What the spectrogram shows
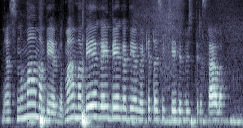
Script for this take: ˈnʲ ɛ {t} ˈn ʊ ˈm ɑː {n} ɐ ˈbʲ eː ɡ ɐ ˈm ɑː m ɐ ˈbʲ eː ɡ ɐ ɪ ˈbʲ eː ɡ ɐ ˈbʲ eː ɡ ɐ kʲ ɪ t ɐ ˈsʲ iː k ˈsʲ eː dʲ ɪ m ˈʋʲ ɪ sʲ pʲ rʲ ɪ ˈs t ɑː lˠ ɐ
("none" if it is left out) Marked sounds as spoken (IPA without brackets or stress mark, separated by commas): s, m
